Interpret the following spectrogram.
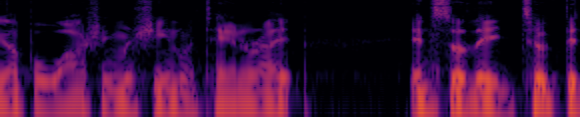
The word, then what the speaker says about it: Tannerite: this Tamarind Tannerite Tanner I think it's t-a-n-e-r-i-t-e i-t Tanner right two two ends two ends Tannerite reflective rifle targets what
